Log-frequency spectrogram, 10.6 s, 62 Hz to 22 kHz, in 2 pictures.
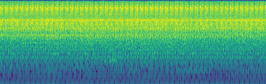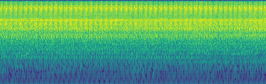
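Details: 2015 Holden Barina RS (Chevy Sonic) 1.4 turbo, first start cold just after turbo replacement for a P0229 underboost code: steady, even idle with smooth hiss, no knocks, rattles or hunting; running healthy.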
